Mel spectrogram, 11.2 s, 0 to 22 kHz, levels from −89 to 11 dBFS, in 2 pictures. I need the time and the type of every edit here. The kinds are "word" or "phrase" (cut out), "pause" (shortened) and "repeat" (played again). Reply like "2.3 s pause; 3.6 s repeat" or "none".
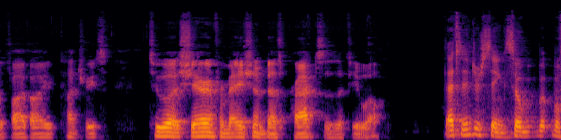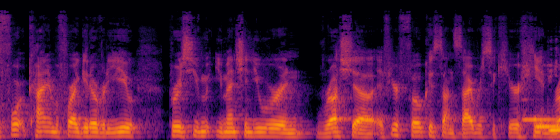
none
